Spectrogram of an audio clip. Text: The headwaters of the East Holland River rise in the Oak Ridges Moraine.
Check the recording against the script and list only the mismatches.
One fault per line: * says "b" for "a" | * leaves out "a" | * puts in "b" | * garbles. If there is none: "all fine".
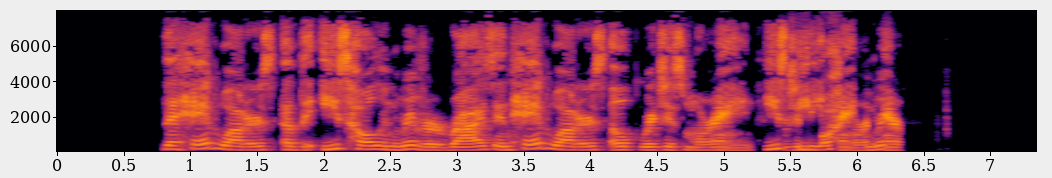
* says "headwaters" for "the"
* garbles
